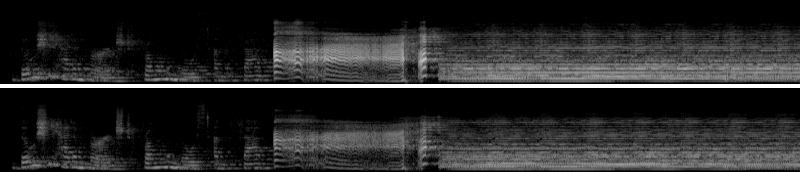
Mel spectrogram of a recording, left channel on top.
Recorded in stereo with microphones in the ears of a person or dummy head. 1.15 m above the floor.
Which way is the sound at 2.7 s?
40° left (ahead or behind).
